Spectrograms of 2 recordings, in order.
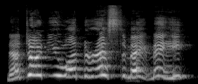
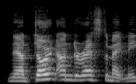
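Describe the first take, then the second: First: It is said in a put-on Koichi voice. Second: It is said in his ordinary voice.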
